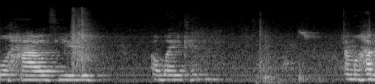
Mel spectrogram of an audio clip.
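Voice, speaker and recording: A woman speaks fairly slowly at a fairly high pitch, with audible room echo and noticeable background noise. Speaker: women's wellness coach. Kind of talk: live talk to audience. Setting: stage with audience. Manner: loud. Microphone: no microphone.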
